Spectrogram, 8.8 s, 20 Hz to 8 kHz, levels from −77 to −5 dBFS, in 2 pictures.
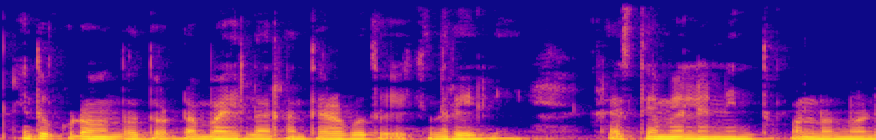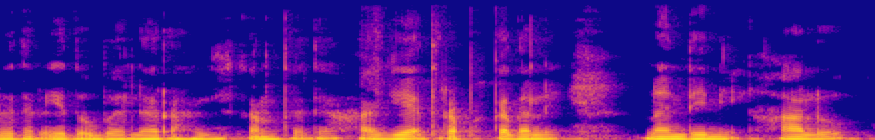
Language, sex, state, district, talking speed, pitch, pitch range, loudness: Kannada, male, Karnataka, Bellary, 160 wpm, 115 Hz, 110-120 Hz, -15 LUFS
